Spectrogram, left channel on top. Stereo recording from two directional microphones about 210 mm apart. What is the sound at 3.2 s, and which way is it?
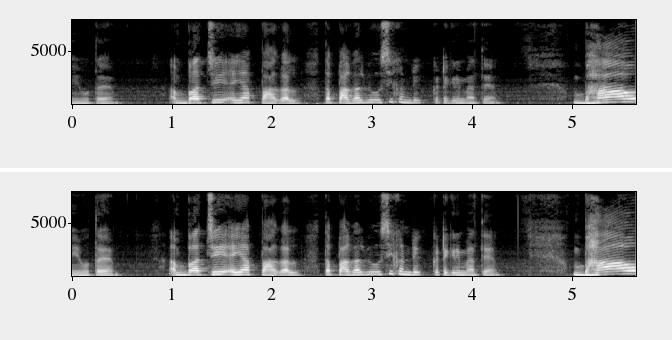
A woman's voice, 30° right (ahead or behind).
